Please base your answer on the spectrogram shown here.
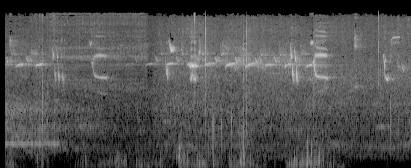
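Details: A Black-faced bunting perched on a cherry tree branch sings short, high, bright phrases of chirps and quick trills a few seconds apart, over a faint steady insect-like hum and low rumbles.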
